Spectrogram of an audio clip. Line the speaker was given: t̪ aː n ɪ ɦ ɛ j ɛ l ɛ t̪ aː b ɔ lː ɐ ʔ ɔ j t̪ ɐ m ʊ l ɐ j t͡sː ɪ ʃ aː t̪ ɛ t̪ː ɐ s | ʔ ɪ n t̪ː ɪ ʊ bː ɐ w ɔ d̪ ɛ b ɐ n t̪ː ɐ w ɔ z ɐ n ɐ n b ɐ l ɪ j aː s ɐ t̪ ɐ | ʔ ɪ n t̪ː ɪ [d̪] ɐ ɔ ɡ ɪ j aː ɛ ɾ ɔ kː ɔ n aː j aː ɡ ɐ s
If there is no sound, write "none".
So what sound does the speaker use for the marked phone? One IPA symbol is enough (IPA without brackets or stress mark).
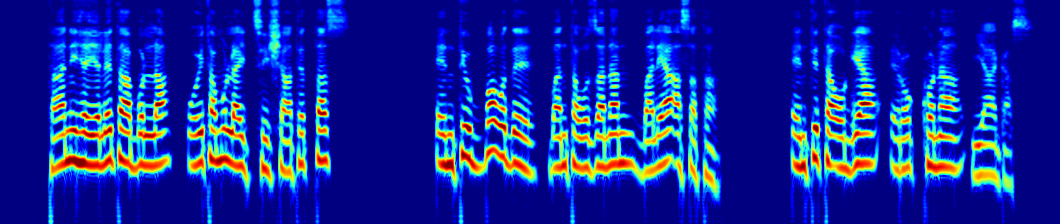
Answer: t̪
